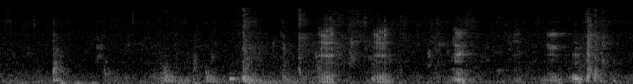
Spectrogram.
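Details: Farm pigs raised by a family for sale, grunting in short bursts repeated about every half second to a second, low rough calls with brief louder squeaky notes, faint indoor room echo.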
